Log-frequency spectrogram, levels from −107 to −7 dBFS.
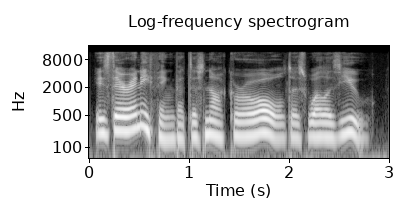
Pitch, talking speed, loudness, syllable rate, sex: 185 Hz, 240 wpm, -17 LUFS, 5.4 syllables/s, female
